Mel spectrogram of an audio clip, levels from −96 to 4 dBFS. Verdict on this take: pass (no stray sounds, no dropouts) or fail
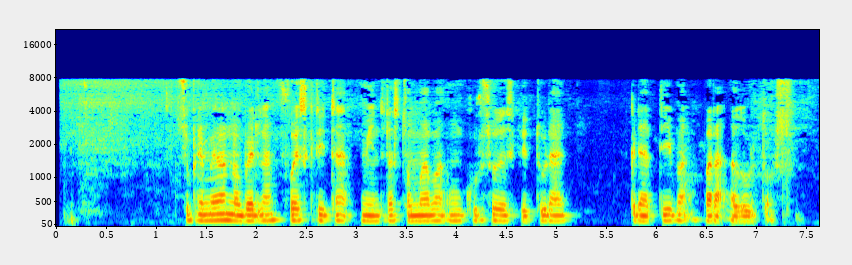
pass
